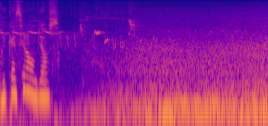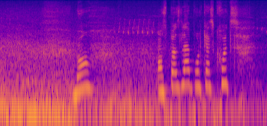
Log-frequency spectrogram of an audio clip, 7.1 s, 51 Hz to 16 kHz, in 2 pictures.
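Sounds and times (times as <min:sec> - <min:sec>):
speech: 0:00.0 - 0:01.8, 0:04.6 - 0:04.9, 0:05.6 - 0:07.0
bird chirps: 0:00.0 - 0:03.4, 0:04.9 - 0:07.1
car passing on a road: 0:00.8 - 0:07.1.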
